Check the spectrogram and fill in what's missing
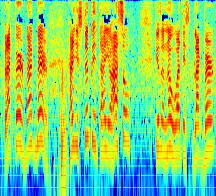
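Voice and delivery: high, scornful mock put-down; mocking locals. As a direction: ridicule him for mangling the name in a mock high voice. Locals mocking his pronunciation.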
